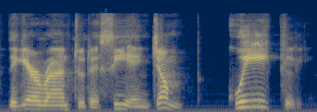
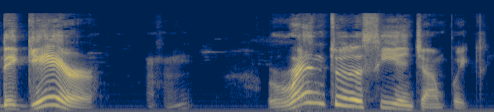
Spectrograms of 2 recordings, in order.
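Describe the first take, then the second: First: The word quickly carries the main stress. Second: The word girl carries the main stress. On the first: She jumped quickly, not in another way. "not in another way. She did it quickly" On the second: It was that girl, not another person. "Here the stress is on girl"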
